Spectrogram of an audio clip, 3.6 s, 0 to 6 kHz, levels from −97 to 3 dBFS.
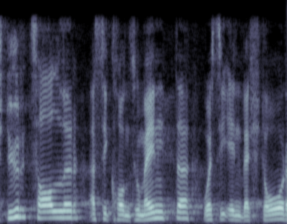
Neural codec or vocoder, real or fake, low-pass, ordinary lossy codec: codec, 16 kHz, 8 kbps, FunCodec, trained on LibriTTS, 25 frames a second; fake; 5.4 kHz; none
